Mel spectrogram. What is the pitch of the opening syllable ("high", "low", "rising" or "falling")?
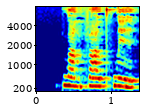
falling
